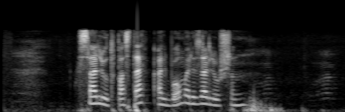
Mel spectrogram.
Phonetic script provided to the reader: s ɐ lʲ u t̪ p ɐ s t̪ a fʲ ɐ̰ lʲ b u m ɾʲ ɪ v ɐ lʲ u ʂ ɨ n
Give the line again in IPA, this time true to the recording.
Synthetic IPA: s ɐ lʲ u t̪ p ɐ s t̪ a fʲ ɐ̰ lʲ b o m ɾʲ ɪ z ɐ lʲ u ʂ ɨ n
